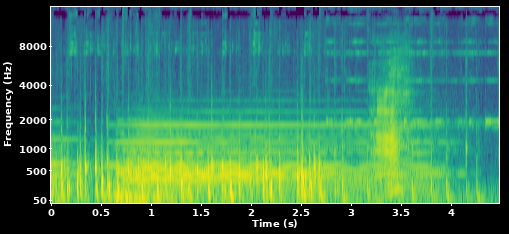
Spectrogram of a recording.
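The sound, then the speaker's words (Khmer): Horses' hooves clip-clopping as riders set off in haste, many sharp rapid hoofbeats, busiest in the opening seconds, over a low steady hum. “តោះពួកយើងឡើងជិះសេះប្រញាប់ចេញទៅ”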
